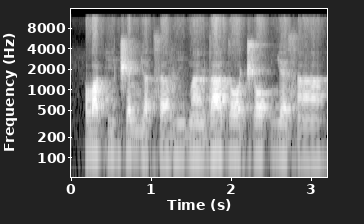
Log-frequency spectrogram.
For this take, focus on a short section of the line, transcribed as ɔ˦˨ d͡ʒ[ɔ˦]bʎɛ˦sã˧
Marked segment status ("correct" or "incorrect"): correct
